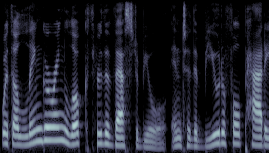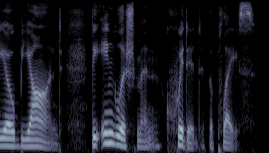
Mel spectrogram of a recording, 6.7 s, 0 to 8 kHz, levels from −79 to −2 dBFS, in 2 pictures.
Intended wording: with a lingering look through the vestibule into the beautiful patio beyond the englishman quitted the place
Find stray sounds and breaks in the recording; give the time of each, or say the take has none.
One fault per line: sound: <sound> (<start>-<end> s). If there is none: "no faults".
sound: dropout (1.2-1.2 s)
